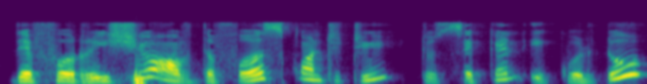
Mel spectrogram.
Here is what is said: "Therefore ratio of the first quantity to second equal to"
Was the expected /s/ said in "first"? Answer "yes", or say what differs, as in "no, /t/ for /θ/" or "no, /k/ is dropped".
yes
